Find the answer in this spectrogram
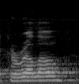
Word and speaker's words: Carrillo: we go hello everyone my name is carillo sometimes people pronounce it as a gorilla at him I'm good either way this is my first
